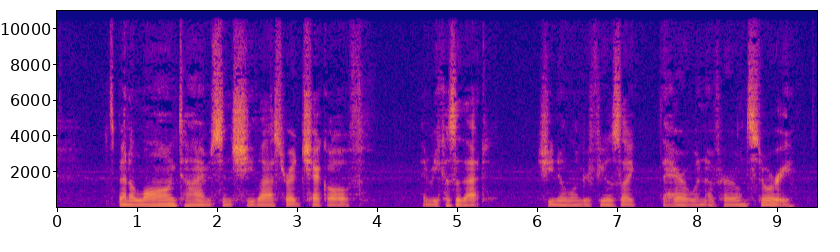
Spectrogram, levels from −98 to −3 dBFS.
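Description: No technical faults are audible anywhere in the speech recording.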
